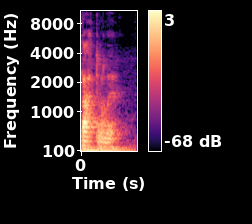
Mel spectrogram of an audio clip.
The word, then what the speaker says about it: batole: and I've certainly remembered batole from this. If I ever forget, I just remember the poem, and I remember that it rhymes with nastole, and somehow it comes back.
